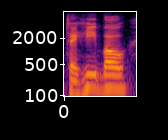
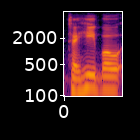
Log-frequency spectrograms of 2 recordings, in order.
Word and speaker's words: Taheebo: The only tricky part is how to spell Taheebo, and Taheebo is spelled T like Tom, Aheeb like boy O.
